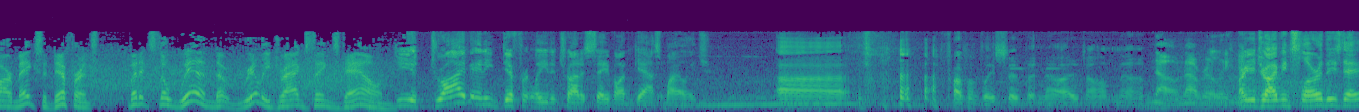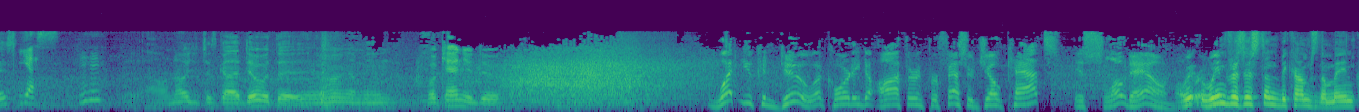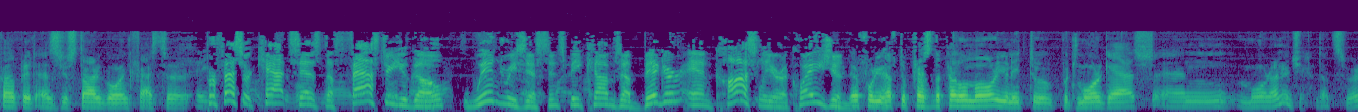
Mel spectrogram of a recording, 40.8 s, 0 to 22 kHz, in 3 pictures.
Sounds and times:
Speech: 0.0s - 7.1s, 7.8s - 18.6s, 20.7s - 40.7s
Car passing by: 0.8s - 14.4s, 15.0s - 21.0s.

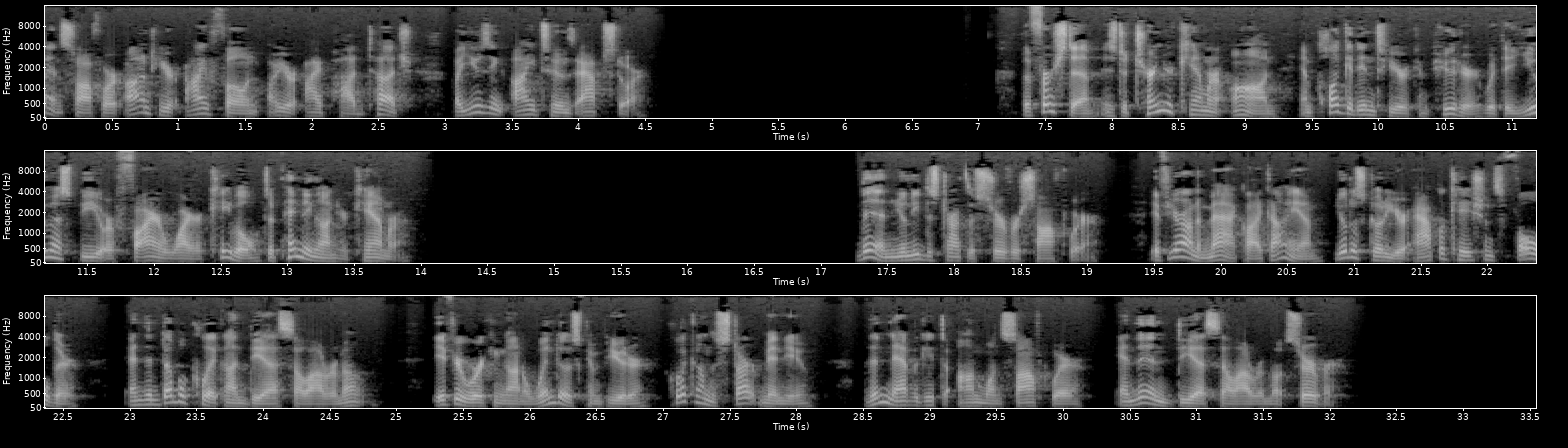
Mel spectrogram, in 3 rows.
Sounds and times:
Speech: 0.0s - 4.6s, 7.4s - 14.0s, 17.3s - 32.2s.

